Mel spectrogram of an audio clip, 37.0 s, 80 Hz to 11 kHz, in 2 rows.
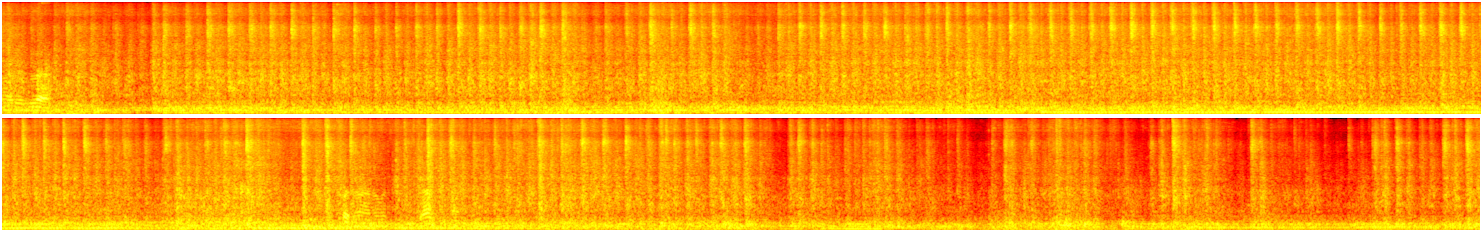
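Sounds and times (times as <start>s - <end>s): fast rattling clicks: 0.0s - 36.9s.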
